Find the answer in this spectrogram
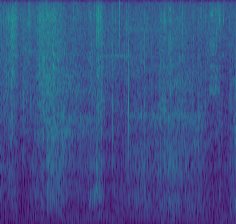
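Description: Faint rustling and handling of a haversack's fabric as the bag is pulled open, with a few soft taps.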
